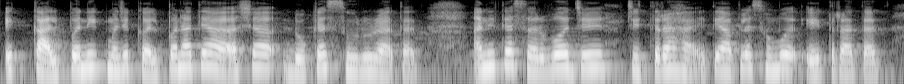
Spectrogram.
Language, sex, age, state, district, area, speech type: Marathi, female, 18-30, Maharashtra, Amravati, rural, spontaneous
